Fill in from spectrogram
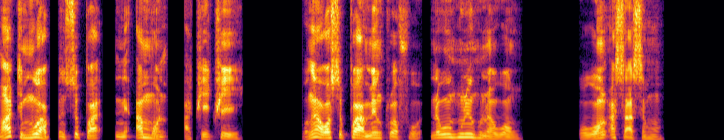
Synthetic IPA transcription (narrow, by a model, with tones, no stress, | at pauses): mãː˨˦tʰɪ˨mo˦a˨b̚n̩˨sʊ˦pʰa˦nɪ̃˨ʔa˦mɔ̃˨na˨t͡ɕᶣɪ˨t͡ɕᶣɪ˦˨ | wɔ˨ŋã˦˨wɔ˦sʊ˦pʰa˦˨mɪ̃˦ŋ̩˦kʰɔ˨fʊ˦nã˦wɔ˦ɦũ˦nĩ˦ɦũ˨nã˨wɔ̃˦n | wɔ˨wɔ̃˦na˦sa̰ː˨sɪ˦ɦʊ̃˦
